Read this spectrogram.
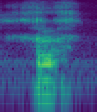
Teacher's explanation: The Hebrew letter Het has only one sound, which is the Ch sound. It's a hard H sound.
